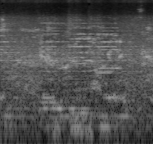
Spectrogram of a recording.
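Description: Ballpark organ music over the stadium sound system, mixed with spectators' chatter.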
